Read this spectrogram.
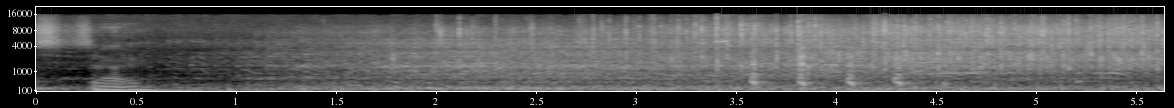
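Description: An audience laughs and murmurs, heard through a speaker.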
